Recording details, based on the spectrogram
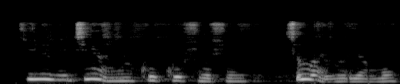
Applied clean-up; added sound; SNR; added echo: neural mask model DeepFilterNet 3.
